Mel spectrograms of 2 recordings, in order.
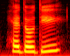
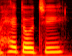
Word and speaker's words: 해돋이: 해돋이 아니고 해돋이, 디귿이 부드럽게 해돋이, 즈 발음 나죠.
